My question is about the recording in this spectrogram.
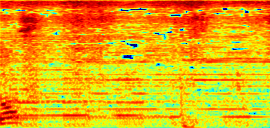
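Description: Corded electric hair clippers buzzing steadily as they are run through short hair.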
